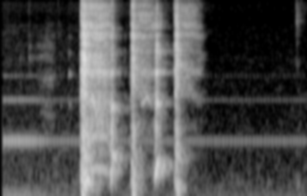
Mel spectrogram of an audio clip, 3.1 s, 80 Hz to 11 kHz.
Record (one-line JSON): {"cough_length": "3.1 s", "cough_amplitude": 32768, "cough_signal_mean_std_ratio": 0.29, "survey_phase": "beta (2021-08-13 to 2022-03-07)", "age": "65+", "gender": "Female", "wearing_mask": "No", "symptom_none": true, "smoker_status": "Never smoked", "respiratory_condition_asthma": false, "respiratory_condition_other": false, "recruitment_source": "REACT", "submission_delay": "1 day", "covid_test_result": "Negative", "covid_test_method": "RT-qPCR", "influenza_a_test_result": "Negative", "influenza_b_test_result": "Negative"}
